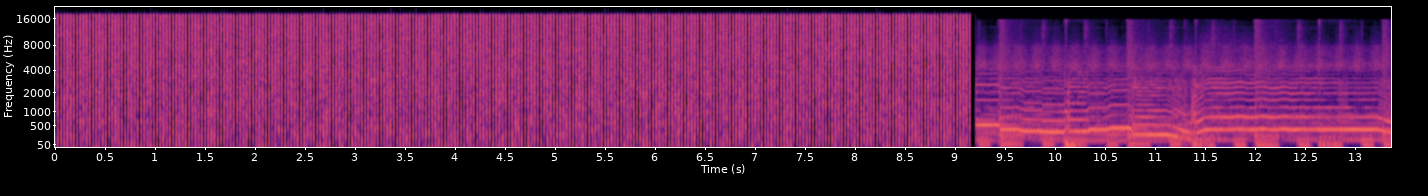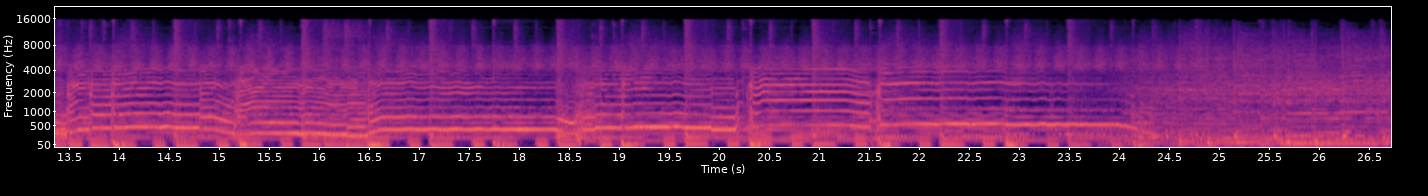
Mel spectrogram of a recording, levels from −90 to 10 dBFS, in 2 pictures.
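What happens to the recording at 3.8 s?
At 3.8 s the clip is inside a compressed stream played as audio, running from 0.0 to 9.21 s: an undecoded Dolby Digital bitstream, which fits 384 kbps AC-3, is output as raw samples. Each 8 ms noise burst repeats 31.25 times a second, giving loud, chattering static.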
